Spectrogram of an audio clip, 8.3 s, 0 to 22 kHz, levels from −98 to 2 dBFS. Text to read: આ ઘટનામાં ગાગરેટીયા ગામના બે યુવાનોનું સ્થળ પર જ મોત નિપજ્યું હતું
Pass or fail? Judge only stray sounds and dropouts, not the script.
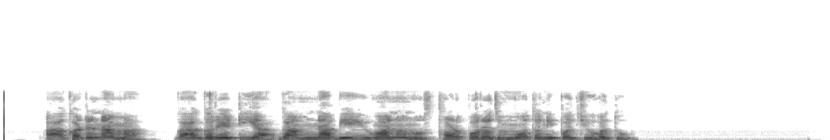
pass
